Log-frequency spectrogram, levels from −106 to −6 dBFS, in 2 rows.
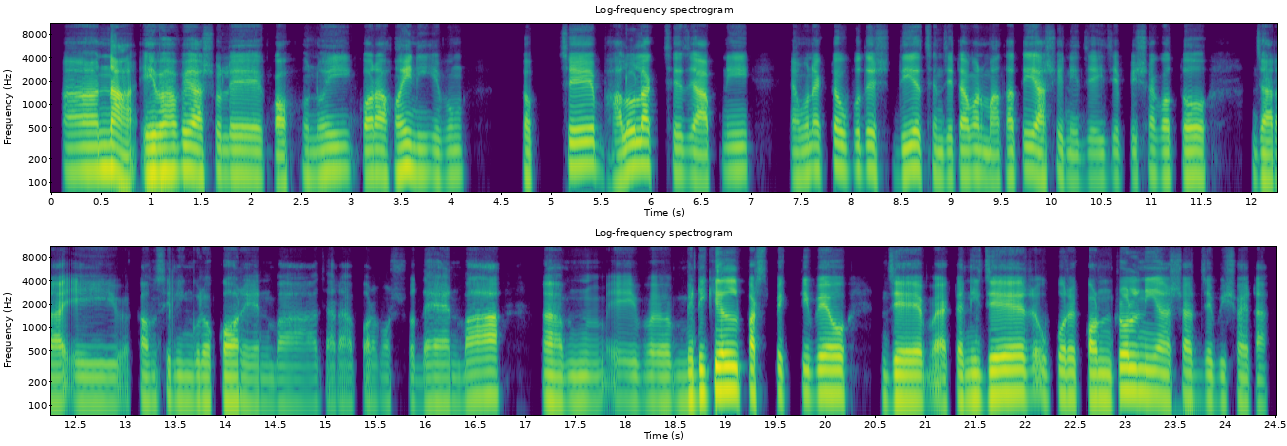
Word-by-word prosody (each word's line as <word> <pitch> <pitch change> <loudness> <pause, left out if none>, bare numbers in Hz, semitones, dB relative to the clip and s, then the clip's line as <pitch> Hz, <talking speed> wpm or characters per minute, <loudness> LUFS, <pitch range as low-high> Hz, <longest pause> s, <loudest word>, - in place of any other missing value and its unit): আ - - -4 0.4
না। - - +10 0.3
এভাবে 140 +2 +5
আসলে 130 0 -6 0.4
কখনোই 125 +5 -3 0.2
করা 130 0 +2
হয়নি 140 -1 +2
এবং 125 +2 -9 0.7
সবচেয়ে 160 +1 -1 0.2
ভালো 115 +7 0
লাগছে 165 -3 0
যে, 130 - -7
আপনি 140 +5 -11 0.6
এমন 125 +2 -4
একটা 145 +4 -4
উপদেশ 145 -1 -4 0.2
দিয়েছেন, 140 -1 -1
যেটা 125 +1 -5
আমার 135 0 -2
মাথাতেই 125 +5 -4
আসেনি। 115 -2 -9
যে 120 - -12
এই 115 - -10
যে, 120 - -8
পেশাগত 125 0 -8 0.8
যারা, 115 -1 -1 0.2
এই 115 0 -6 0.5
counselling 115 0 -7
গুলো 115 -1 -3
করেন, 115 -2 0 0.2
বা 105 0 -10 0.4
যারা 110 +2 -15 0.2
পরামর্শ 110 +1 -15 0.2
দেন, 110 0 -5
বা 125 +1 -1 0.7
আম 115 -2 -1 0.5
এই 120 - -10 0.2
আ - - -5 0.3
Medical 140 +5 +7 0.2
Perspective 140 -2 -2
এও 140 0 +6 0.5
যে, 125 0 +6 0.4
একটা 110 +4 -4
নিজের 135 +3 +6 0.2
উপরে 130 +1 -1 0.2
control 130 +4 +4
নিয়ে 140 -1 +2
আসার 130 +1 -4
যে 125 - -4
বিষয়টা, 110 -1 -8
125 Hz, 120 wpm, -21 LUFS, 115-140 Hz, 0.8 s, না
